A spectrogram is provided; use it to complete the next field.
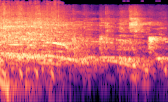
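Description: A live audience at a cafe shouts a loud, drawn-out hello to Abby in unison, many voices blending into a sustained roar that holds steady for almost two seconds before tapering off.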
